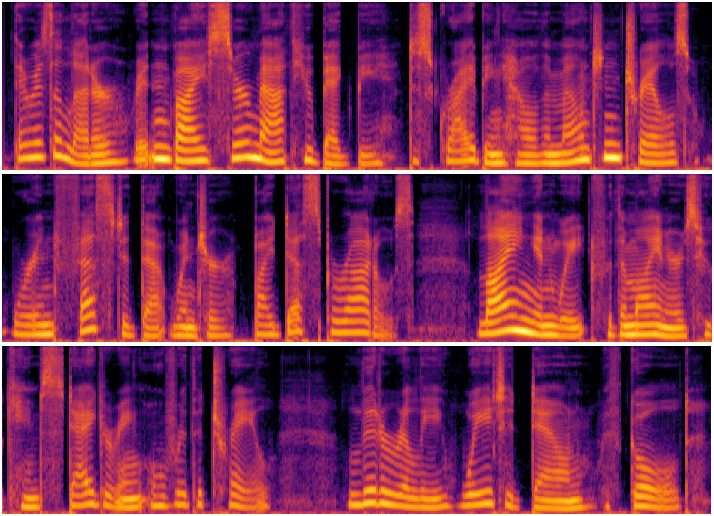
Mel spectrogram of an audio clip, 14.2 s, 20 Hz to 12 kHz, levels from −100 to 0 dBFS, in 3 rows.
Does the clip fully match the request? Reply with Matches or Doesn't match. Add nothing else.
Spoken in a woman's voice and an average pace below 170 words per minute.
Matches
